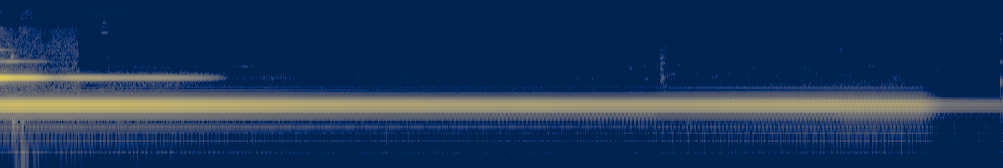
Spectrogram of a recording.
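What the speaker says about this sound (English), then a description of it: "as I strike the bowl" A singing bowl is struck once and left to ring, a clear, steady sustained tone with faint shimmering overtones that slowly fades over several seconds, close and alone with no voices.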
